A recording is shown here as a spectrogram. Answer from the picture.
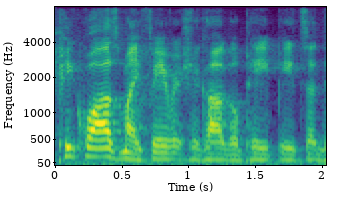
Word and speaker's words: Pequod's: Like Pequod's my favorite Chicago pizza.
